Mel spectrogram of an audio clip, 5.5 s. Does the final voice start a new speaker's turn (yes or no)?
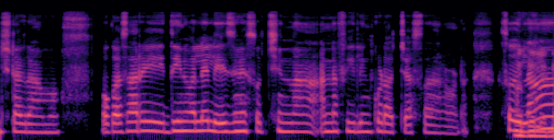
yes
